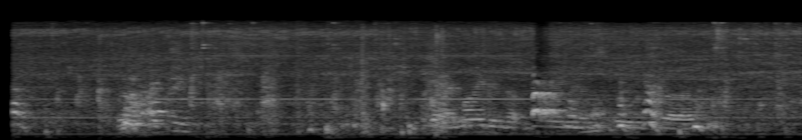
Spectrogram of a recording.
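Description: Two dogs play-fighting, making dog noises throughout, with a sharp bark about five seconds in. A faint steady hum from a Roomba robot vacuum runs underneath.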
